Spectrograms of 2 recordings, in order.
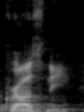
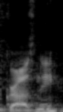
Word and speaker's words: Grozny: uh let's start with grozny i hope i'm pronouncing that correctly i i don't hear the name very much i see it in print more often but i i think it's grosney yeah and uh so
